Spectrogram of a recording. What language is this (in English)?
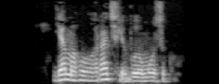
Belarusian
